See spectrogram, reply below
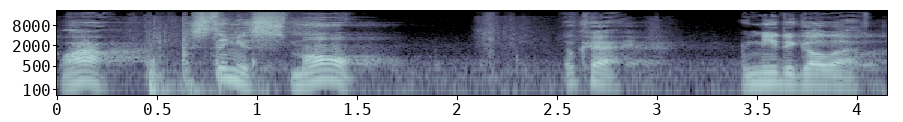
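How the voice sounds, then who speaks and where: A man's voice: fairly high pitch, lively intonation, unhurried, heavy background noise. A young man playing an eager, curious teenage boy adventurer in a video game, talking in a chatty way. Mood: coaxing, focused. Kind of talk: video game cutscene acting.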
